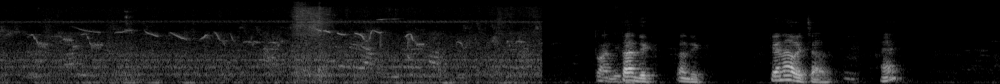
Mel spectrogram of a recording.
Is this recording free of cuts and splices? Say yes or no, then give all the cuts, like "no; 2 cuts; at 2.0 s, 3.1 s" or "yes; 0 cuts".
no; 1 cut; at 5.4 s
